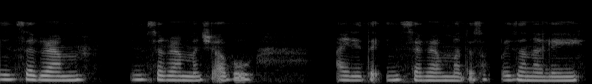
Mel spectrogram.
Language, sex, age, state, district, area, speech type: Nepali, female, 30-45, West Bengal, Jalpaiguri, urban, spontaneous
